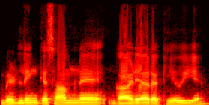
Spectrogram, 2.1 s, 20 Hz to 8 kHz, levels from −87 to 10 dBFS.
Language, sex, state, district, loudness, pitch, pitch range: Hindi, male, Bihar, Darbhanga, -14 LUFS, 120 Hz, 120-125 Hz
